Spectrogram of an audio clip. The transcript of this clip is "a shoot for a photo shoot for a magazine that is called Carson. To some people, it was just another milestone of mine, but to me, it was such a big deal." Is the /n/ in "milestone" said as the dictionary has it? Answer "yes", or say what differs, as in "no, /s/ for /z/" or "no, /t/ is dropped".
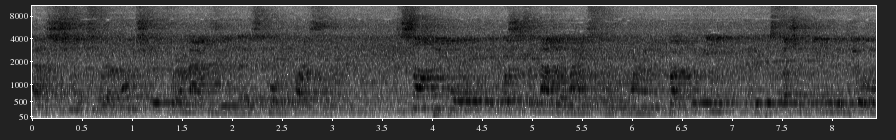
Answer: no, /n/ is dropped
